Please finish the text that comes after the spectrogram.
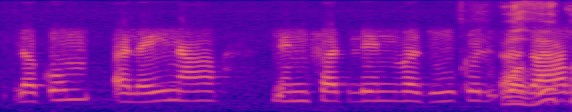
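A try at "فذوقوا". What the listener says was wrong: نہیں ہے فا ہے فذوقل दूसरा ये है कि एक लह में पढ़ा करें, तोड़ तोड़ कर ना पढ़ें।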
